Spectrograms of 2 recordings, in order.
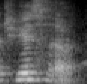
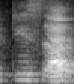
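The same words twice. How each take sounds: First: টিচার with a light breathy ঠ at the start; aspirated t. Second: টিচার with a plain unaspirated t. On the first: Teacher shows students the right sound, light ঠ. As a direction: say টিচার as ঠিচার, t softly aspirated. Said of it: "হালকা চাপে ওটারে ঠ উচ্চারণ করতে হবে". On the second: Teacher shows students the common way, plain t. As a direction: say টিচার with a flat Bengali t, no breath. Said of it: "উচ্চারণটা হবে টিচার". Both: Shown as a demonstration.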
